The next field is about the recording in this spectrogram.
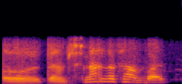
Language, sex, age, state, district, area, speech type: Kashmiri, male, 18-30, Jammu and Kashmir, Srinagar, urban, conversation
